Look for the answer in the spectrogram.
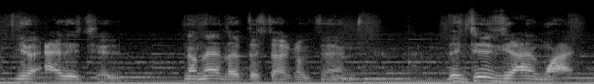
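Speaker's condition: Motor neurone disease; progressive motor neurone disease, diagnosed about 7 years ago, strong and fit at diagnosis; cannot run, play golf or tennis, drive or dress self, struggling to talk; expects disease to eventually take away belly laugh

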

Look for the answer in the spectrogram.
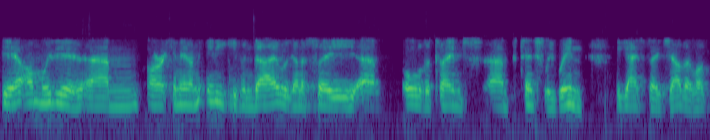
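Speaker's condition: No condition

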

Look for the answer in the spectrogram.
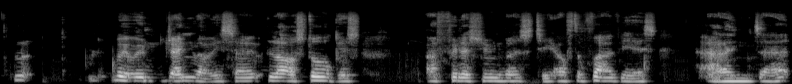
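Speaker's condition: Cerebral palsy, profound hearing loss; born three months premature

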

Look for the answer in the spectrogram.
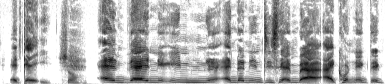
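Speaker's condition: Cerebral palsy; recently summited Kilimanjaro, trained walking 10 km daily and hiking

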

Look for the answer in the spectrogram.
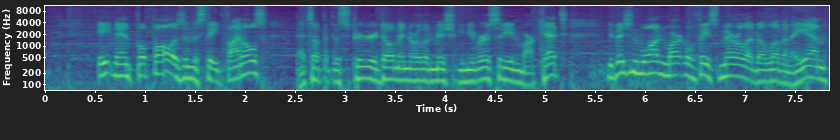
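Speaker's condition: No condition

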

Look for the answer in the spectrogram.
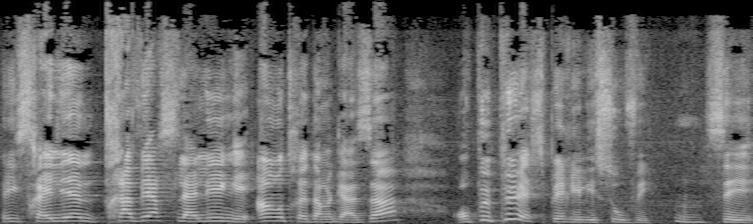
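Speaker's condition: No condition

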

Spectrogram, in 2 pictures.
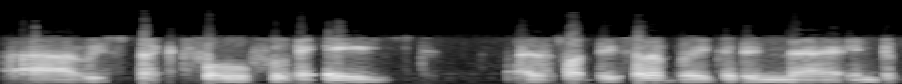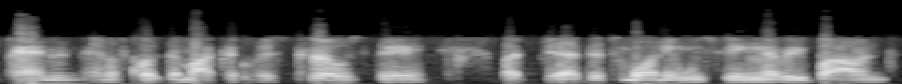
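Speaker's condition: No condition

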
